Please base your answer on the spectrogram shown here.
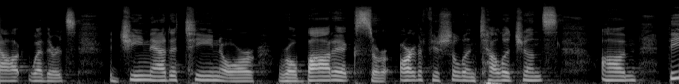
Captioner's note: none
